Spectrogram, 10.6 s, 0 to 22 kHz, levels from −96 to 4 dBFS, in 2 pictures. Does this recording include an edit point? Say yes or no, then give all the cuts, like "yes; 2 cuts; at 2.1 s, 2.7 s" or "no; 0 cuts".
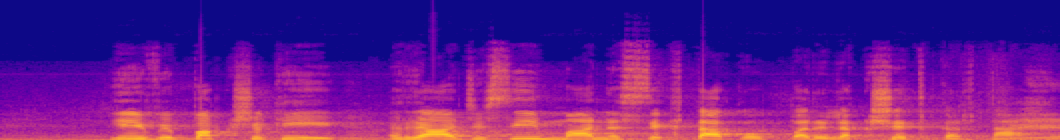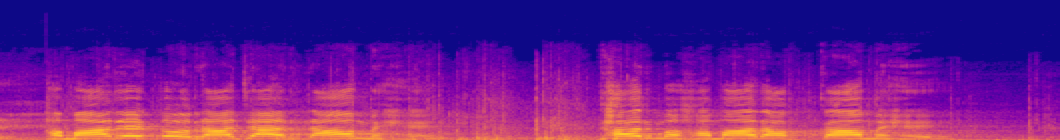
yes; 1 cut; at 5.3 s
